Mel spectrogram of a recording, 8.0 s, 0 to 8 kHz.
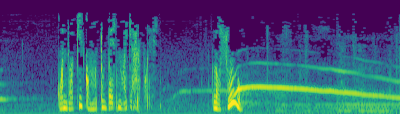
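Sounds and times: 
speech: 1.2 - 3.4, 4.2 - 5.0
dogs howling in a village: 3.4 - 8.0.

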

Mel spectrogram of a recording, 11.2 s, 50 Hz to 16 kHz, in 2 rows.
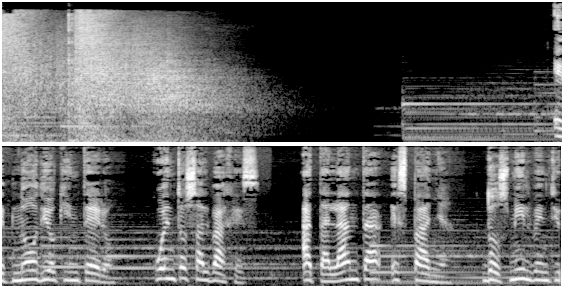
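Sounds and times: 
music: 0.0 - 1.4, 3.7 - 11.1
shotgun blasts: 0.0 - 2.8
speech: 5.5 - 11.1.

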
